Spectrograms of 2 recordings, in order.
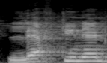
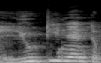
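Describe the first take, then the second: First: The word begins with a 'lef' sound. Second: The word begins with a 'loo' sound. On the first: The speaker calls it right. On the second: The speaker calls it wrong.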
